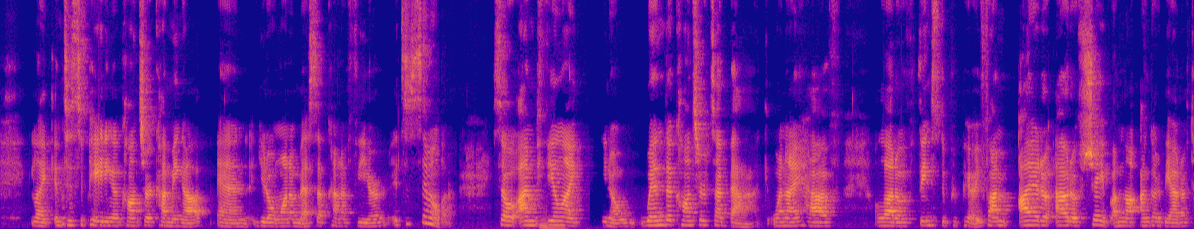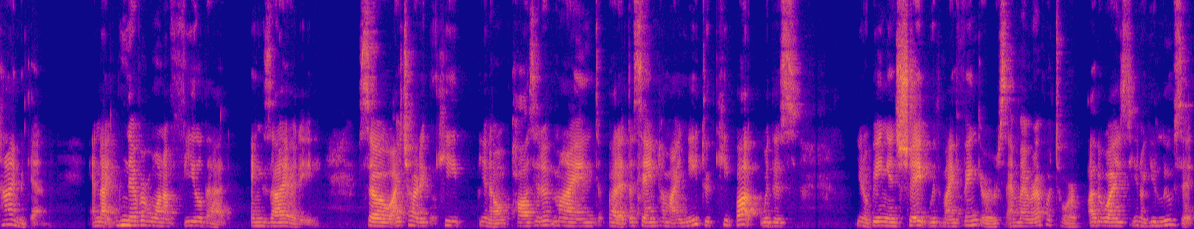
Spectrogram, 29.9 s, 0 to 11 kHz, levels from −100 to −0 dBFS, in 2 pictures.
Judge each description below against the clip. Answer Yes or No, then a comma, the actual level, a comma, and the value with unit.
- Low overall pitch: No, medium, 180 Hz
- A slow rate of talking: No, average, 200 wpm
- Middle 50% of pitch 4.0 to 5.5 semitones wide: No, average, 2.8 semitones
